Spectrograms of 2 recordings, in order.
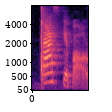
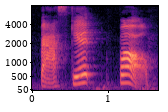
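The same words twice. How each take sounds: First: Said in the usual way. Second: Two words, each said apart with a pause; basket, then ball, pulled apart; separate words. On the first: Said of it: "Let's bring it together". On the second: Shown as a demonstration. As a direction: split basket and ball clearly. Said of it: "let's use one hand for basket and let's use one hand for ball".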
